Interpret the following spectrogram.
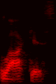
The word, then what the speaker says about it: Blokus: What would our name of the game have been if we knew it was definitely pronounced Blokus and we had to think of something with block?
